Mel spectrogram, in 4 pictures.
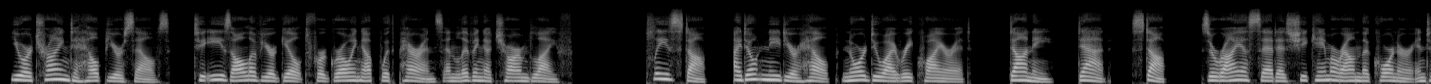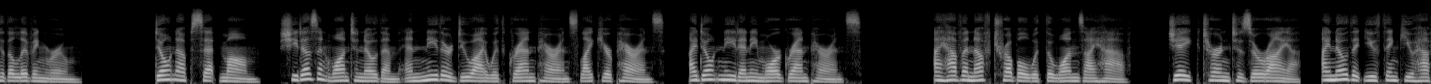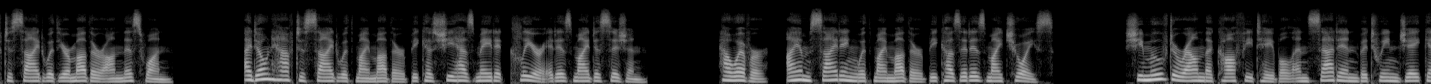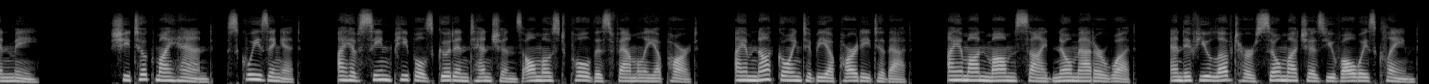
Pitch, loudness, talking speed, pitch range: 165 Hz, -23 LUFS, 200 wpm, 145-185 Hz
